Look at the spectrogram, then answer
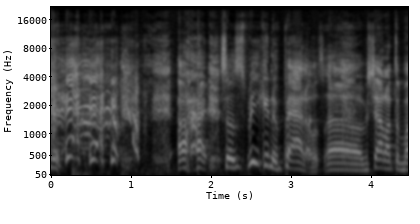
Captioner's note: laughing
